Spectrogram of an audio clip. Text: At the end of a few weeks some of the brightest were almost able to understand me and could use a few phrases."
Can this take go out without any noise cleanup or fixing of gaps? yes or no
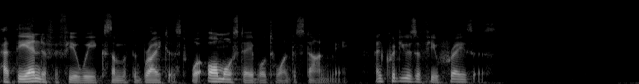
yes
